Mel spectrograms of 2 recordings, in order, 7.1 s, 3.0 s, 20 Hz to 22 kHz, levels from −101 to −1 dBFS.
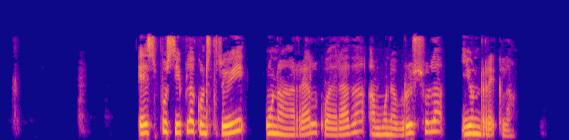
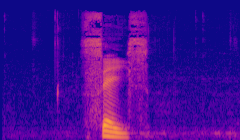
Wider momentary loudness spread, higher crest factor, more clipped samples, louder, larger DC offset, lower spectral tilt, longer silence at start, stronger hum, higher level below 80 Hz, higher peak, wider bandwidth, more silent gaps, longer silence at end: second, 10 LU vs 23 LU; about the same, 18 dB vs 22 dB; neither; first, -20 LUFS vs -31 LUFS; neither; about the same, -4 dB/octave vs -5 dB/octave; first, 1.75 s vs 1.05 s; neither; first, -64 dBFS vs -78 dBFS; first, -4 dBFS vs -14 dBFS; second, 8.2 kHz vs 16 kHz; first, 3.23-3.29 s, 5.59-5.76 s vs none; second, 0.7 s vs 1.15 s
